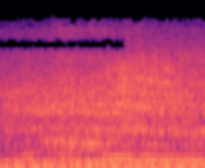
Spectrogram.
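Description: Drift cars sliding in tandem on a track, their engines revving and tyres squealing, heard from inside a car at the edge of the course over a steady low rumble.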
